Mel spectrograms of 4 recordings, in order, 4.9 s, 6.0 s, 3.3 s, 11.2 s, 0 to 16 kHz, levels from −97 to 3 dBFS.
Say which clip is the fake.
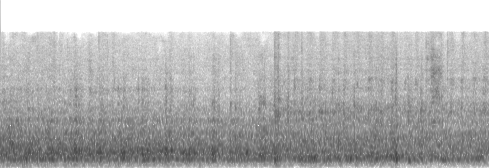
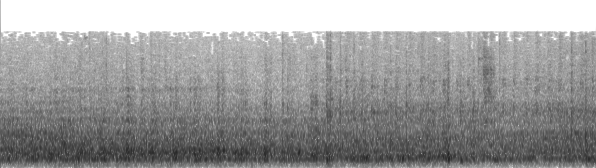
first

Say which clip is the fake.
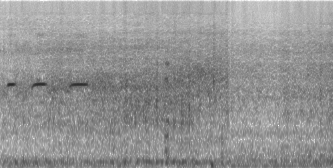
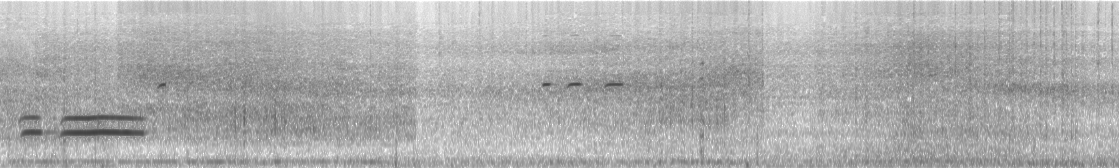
first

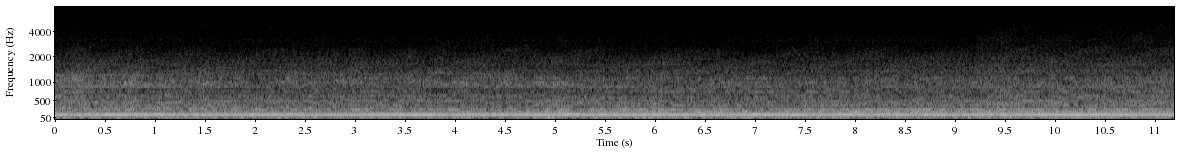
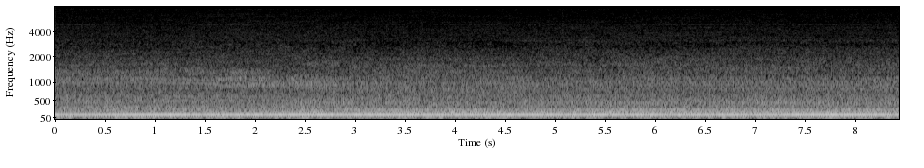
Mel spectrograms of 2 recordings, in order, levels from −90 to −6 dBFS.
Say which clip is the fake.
first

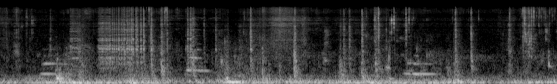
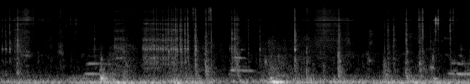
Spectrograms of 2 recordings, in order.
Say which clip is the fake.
second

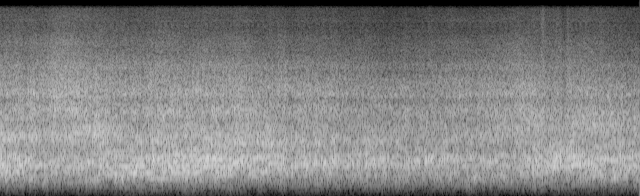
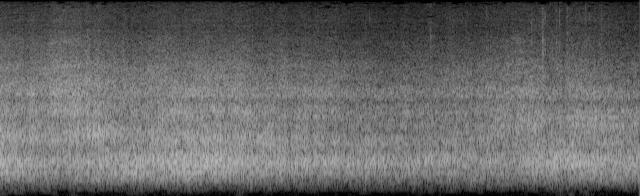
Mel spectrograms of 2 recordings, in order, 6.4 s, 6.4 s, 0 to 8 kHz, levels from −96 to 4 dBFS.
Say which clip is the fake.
first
